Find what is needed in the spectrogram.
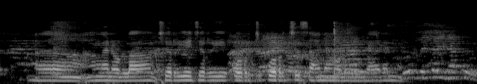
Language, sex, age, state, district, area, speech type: Malayalam, female, 45-60, Kerala, Pathanamthitta, rural, spontaneous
